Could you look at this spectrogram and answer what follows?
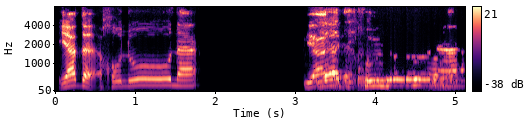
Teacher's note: ওর আই, ورأيت ওর আই, ورأيت ورأيت الناس ورأيت الناس يدخلون، يدخلون দাল কলকলা হবে, এই দালটি কলকলা হবে, দালের উপর সাকিন এসছে।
